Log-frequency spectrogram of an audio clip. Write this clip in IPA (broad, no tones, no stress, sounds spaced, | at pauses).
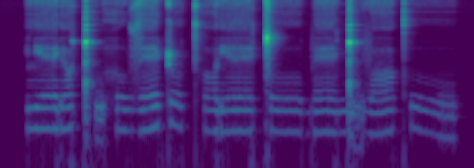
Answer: lʲ ɛː ɾʲ ɒ ǃʰ ṵ h o w z ɛ ʈ o t̪ʰ ɔ ɾʲ ɛː ǀ oː b ɛː ŋ͡ǃ ṵ v ɒː kʰ uː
